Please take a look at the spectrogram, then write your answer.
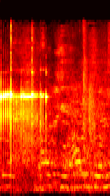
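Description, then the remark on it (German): Glasses clink together in a toast, a few bright taps with a short ringing tone that fades quickly, while voices murmur in the background. “Prost, Engel.”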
